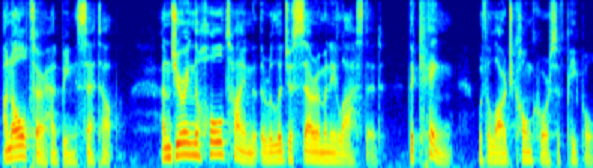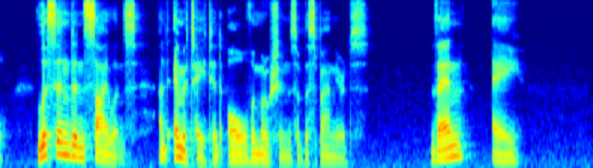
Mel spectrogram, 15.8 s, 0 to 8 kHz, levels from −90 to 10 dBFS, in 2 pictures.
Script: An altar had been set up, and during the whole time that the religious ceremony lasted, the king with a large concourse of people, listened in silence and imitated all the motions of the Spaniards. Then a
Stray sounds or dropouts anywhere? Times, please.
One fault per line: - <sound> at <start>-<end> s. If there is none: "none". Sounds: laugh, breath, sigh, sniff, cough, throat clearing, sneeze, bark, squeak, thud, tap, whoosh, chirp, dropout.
none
